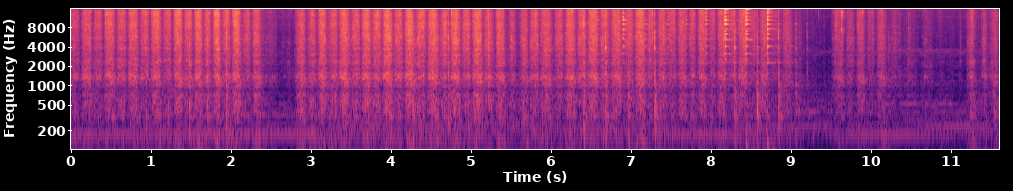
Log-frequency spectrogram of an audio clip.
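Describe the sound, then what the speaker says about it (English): Beetroot is rubbed hard against a kitchen grater in quick, rasping strokes, a steady scraping rhythm that continues for several seconds, loud and close with no talking. "So the first vegetable we'll grate is the beetroot."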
